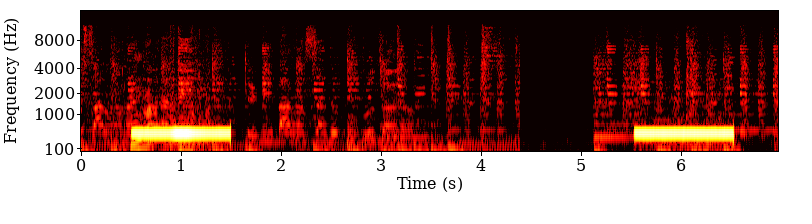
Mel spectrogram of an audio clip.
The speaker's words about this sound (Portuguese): Não vai atender? Tomara que atenda. Só chama.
